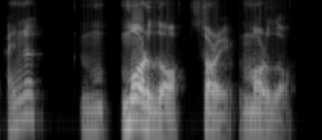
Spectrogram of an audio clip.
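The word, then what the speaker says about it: Mordhau: Morho. Morho. It's like Cavarry H. I know. Mordo. Sorry. Mordo. How do you spell it?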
